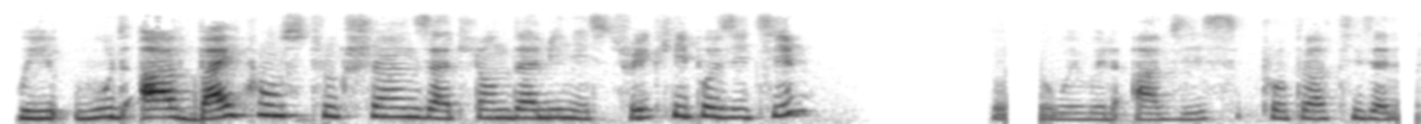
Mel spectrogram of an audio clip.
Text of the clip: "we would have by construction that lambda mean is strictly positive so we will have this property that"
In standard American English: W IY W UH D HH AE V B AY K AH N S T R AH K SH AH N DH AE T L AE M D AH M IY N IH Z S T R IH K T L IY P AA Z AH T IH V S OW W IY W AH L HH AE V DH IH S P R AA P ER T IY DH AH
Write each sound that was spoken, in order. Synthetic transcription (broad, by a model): W IY W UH D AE V B AY K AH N S T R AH K SH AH N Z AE T L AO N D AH M IY N IH Z S T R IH K T L IY P AA Z AH T IH V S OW W IY W AH L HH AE V DH IH S P R AA P ER T IY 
